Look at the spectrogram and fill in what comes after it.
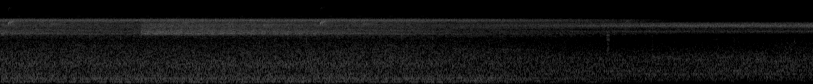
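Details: Continuous shrill summer cicada drone, swelling a little early on and then holding a level, even hiss with faint background noise.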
